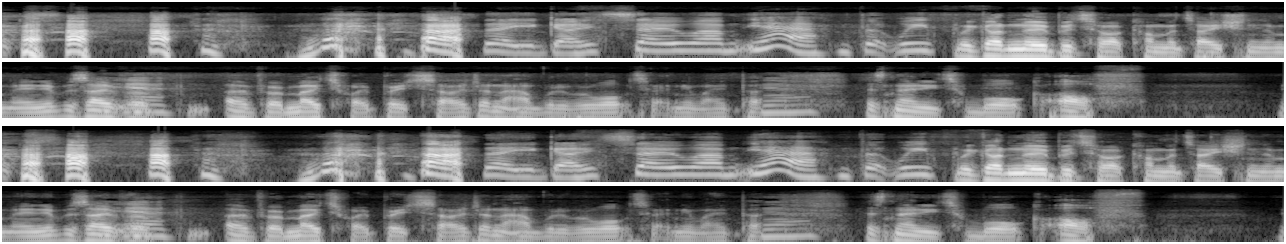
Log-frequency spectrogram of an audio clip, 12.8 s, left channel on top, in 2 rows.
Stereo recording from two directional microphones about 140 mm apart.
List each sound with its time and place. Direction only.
0.0 s a sound: 40° left (ahead or behind)
0.9 s speech: centre (ahead or behind)
1.5 s speech: 50° left (ahead or behind)
2.4 s speech: 10° right (ahead or behind)
4.8 s speech: 50° left (ahead or behind)
7.0 s speech: 20° right (ahead or behind)
7.5 s speech: 45° left (ahead or behind)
